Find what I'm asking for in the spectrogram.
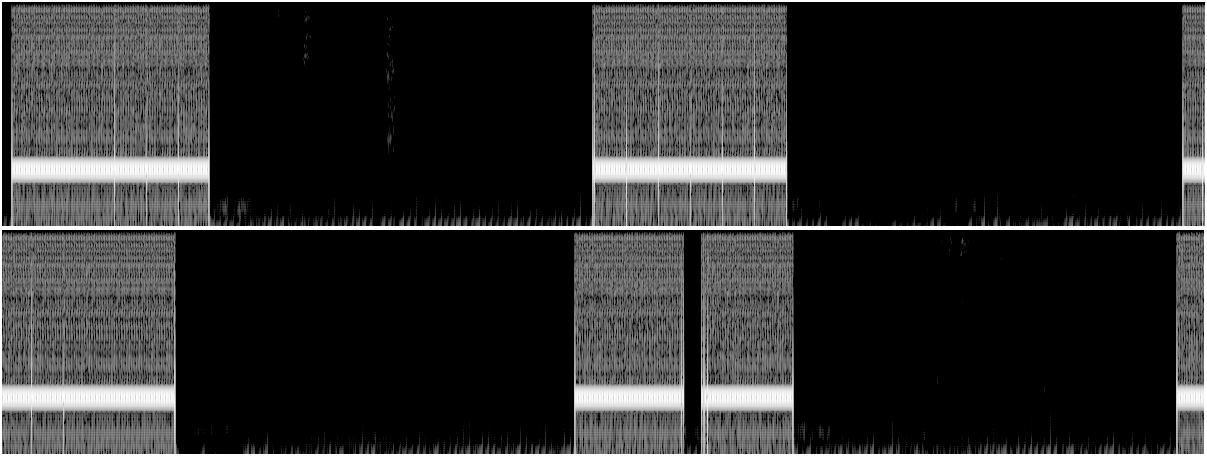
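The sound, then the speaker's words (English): Telephone ringback tone while a call is transferred to a corporate advisor, steady buzzing rings of about two seconds each separated by longer silences, three long rings followed by two short bursts in quick succession. “For a corporate advisor, transferring your call.”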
